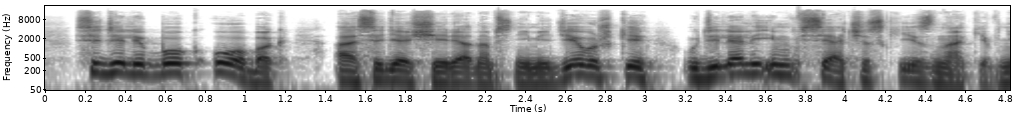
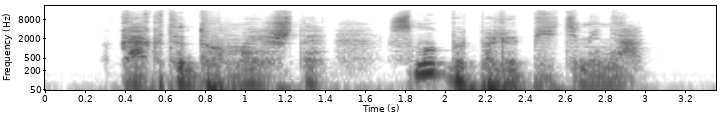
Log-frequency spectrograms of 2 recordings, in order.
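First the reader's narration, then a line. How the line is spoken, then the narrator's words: Lustful whisper. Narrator (Russian): похотливо прошептала она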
